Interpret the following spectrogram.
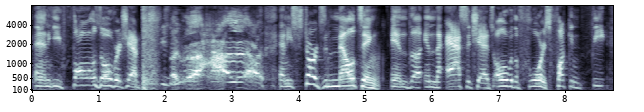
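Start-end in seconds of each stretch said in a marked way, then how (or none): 2.3-3.5 high strained cry of pain; agonized mock wail. Man falls into acid, high agonized mock wail. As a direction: wail like you fell in acid.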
